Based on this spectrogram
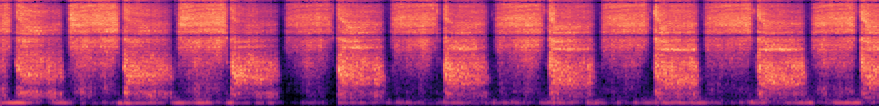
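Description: Rapid, forceful breaths from a breathing exercise: many short, even bursts of air in a fast, steady rhythm, each a sharp puff, repeated without pause for the whole stretch.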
